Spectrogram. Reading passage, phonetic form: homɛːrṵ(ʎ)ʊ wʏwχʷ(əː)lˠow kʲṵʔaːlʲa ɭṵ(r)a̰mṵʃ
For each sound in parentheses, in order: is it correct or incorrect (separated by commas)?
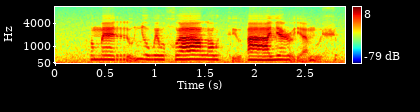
correct, incorrect, incorrect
